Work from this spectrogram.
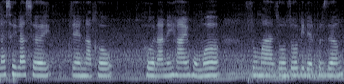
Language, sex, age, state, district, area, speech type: Bodo, female, 30-45, Assam, Chirang, rural, spontaneous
